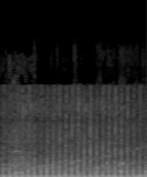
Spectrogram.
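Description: Loud, steady chopping of helicopter rotor blades, a fast rhythmic thumping pulse over a broad engine roar, continuous with no voices.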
